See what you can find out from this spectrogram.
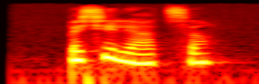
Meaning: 1. to settle, to take up one's residence/quarters, to make one's home 2. passive of поселя́ть (poseljátʹ)
- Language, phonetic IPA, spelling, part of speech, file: Russian, [pəsʲɪˈlʲat͡sːə], поселяться, verb, Ru-поселяться.ogg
